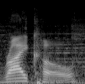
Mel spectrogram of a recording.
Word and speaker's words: Raikou: a lover of the cat Trio it is pronounced REO because Ry inp jaese is pronounced like our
